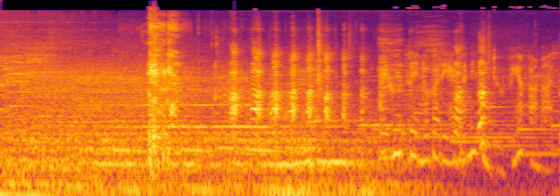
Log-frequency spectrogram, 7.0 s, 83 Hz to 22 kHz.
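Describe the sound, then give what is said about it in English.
A loud cough bursts out, followed by a rapid string of breathy, snickering chuckles over a low background rumble. “Yeah, that is the way we want to start episode 55, is with a cough.”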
